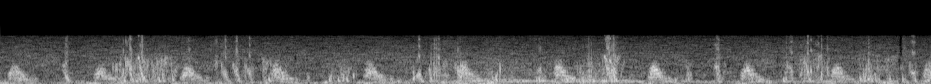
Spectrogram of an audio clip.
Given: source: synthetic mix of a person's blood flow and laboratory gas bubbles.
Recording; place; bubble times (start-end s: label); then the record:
Doppler ultrasound of blood flow; subclavian vein
0.13-0.33 s: bubbles
0.61-0.74 s: bubbles
1.10-1.80 s: bubbles
1.82-1.95 s: bubbles
2.13-2.55 s: bubbles
2.61-2.89 s: bubbles
3.05-3.11 s: bubbles
3.26-3.58 s: bubbles
3.96-4.71 s: bubbles
4.85-5.04 s: bubbles
5.33-5.52 s: bubbles
5.60-6.25 s: bubbles
6.84-6.93 s: bubbles
7.13-7.26 s: bubbles
7.58-7.66 s: bubbles
7.80-8.32 s: bubbles
8.58-9.32 s: bubbles
From the record:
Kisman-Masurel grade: 242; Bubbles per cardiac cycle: several, 3 to 8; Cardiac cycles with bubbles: 100%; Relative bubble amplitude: moderate (0.250 to 0.450); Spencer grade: 3 (all of the cardiac periods contain showers or single bubble signals, but not dominating or overriding the cardiac motion signals); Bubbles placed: anywhere in the cardiac cycle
